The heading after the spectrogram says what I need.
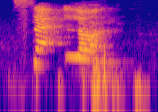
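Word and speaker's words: salon: আচ্ছা এখন ফারহিন বলো, এস এ ও ও এন এটা উচ্চারণ কি হবে? স্যালন, স্যালন।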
